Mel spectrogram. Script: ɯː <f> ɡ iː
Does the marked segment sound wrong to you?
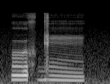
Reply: yes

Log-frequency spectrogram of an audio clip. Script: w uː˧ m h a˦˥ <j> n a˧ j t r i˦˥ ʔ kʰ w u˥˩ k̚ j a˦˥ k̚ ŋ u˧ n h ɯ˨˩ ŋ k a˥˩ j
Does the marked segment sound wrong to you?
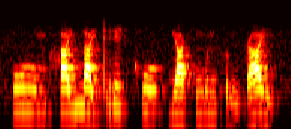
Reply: no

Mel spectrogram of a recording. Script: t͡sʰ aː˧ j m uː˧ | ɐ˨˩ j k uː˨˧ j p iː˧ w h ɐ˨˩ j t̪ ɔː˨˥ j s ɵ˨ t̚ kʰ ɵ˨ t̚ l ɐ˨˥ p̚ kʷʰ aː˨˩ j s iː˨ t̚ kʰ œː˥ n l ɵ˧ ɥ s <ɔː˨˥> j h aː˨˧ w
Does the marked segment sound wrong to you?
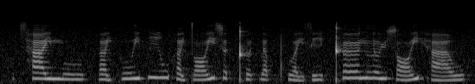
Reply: no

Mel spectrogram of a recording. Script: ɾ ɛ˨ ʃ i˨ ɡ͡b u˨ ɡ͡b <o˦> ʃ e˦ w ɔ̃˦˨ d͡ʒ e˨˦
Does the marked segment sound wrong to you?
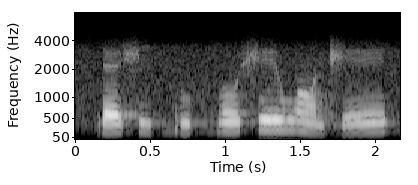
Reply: yes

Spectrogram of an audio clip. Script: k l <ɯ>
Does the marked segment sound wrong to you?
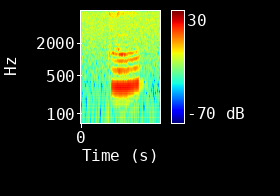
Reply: yes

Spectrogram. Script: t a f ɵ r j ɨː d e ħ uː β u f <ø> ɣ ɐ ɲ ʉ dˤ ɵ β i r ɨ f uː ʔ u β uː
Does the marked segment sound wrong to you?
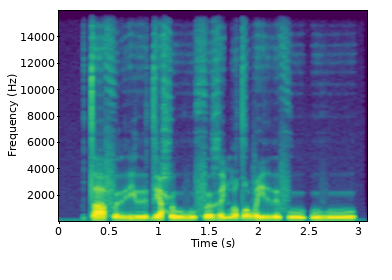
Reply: yes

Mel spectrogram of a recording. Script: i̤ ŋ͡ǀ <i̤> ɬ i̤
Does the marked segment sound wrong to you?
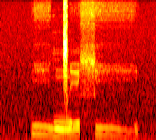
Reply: yes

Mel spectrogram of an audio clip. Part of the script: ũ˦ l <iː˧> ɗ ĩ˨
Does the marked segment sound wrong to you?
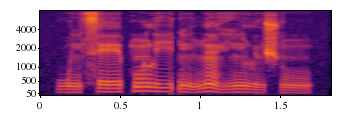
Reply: no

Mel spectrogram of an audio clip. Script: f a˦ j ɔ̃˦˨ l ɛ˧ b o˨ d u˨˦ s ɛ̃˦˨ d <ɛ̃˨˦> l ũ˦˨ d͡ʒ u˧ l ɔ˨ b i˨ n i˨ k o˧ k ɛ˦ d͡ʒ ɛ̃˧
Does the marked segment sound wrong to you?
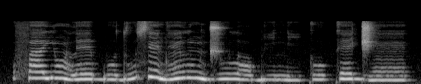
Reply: no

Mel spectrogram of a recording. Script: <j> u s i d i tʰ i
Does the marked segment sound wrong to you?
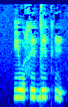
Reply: no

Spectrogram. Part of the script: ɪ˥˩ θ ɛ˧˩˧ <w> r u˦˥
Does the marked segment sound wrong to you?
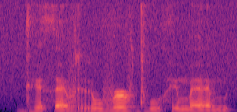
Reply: yes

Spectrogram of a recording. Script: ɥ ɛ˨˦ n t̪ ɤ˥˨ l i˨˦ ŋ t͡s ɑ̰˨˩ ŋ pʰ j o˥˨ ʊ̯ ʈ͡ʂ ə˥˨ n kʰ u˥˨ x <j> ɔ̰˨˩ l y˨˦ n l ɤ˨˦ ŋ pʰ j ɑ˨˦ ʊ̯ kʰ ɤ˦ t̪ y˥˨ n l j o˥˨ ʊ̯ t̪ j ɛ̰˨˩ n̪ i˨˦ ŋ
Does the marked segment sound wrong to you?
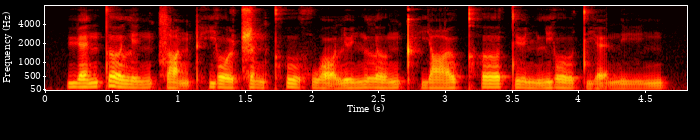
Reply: yes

